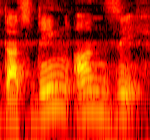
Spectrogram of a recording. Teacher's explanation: Get the sich, do that kind of fricative there to sound not like a California girl, but a German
